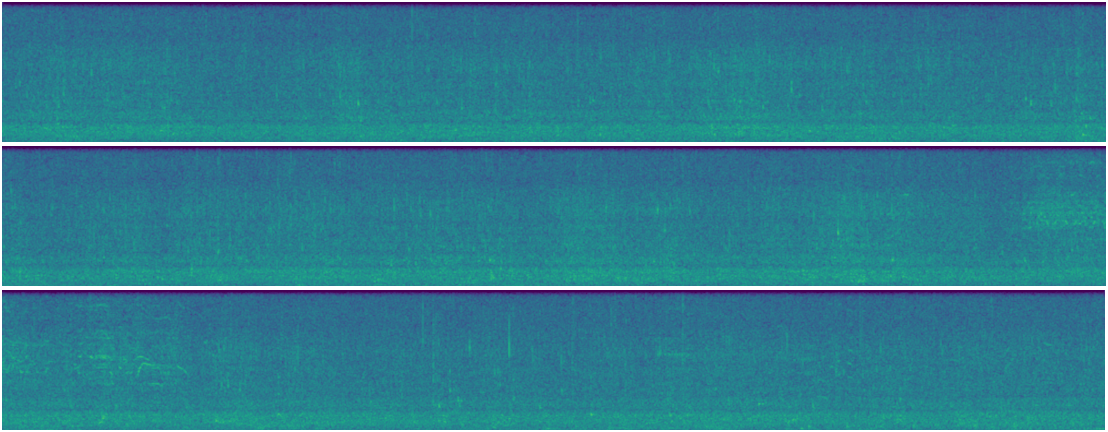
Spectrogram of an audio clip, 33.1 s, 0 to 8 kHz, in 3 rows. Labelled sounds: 22.1	23.7	Pacific white-sided dolphin, 3.3 to 5.1 kHz
28.6	28.9	Pacific white-sided dolphin, 4.2 to 4.6 kHz

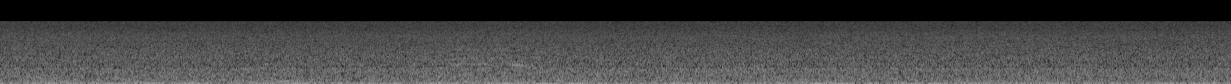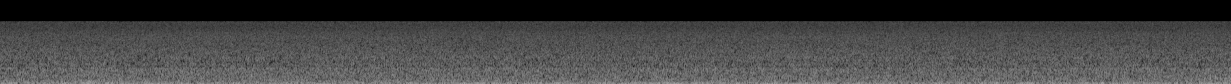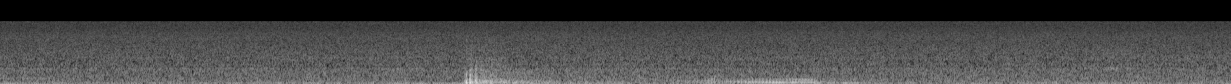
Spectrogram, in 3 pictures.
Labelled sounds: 5.1	5.4	humpback whale, 0.80 to 0.96 kHz

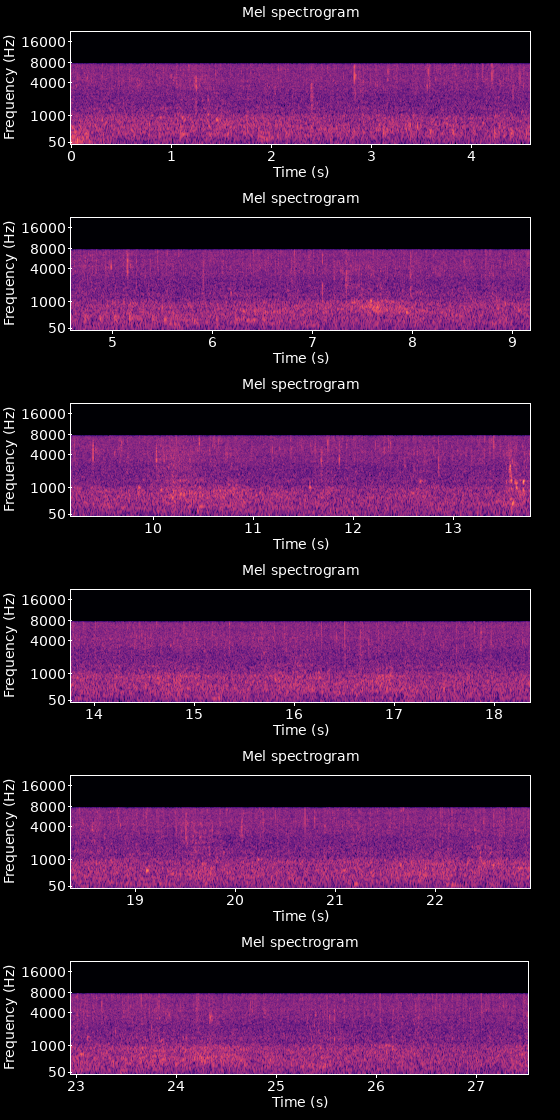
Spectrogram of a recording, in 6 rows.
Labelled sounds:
13.5	13.8	humpback whale, 1.2 to 1.5 kHz

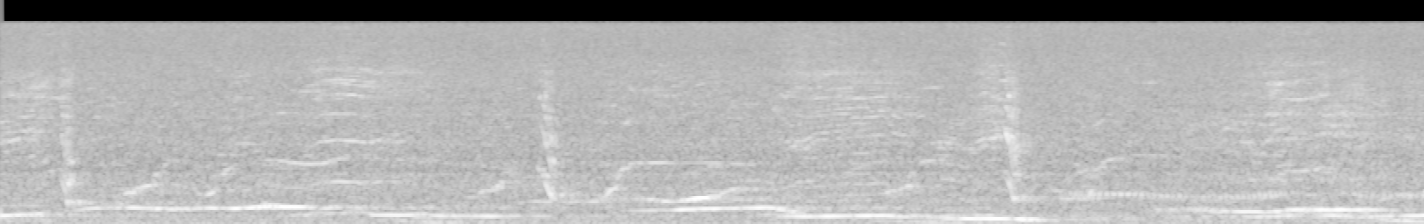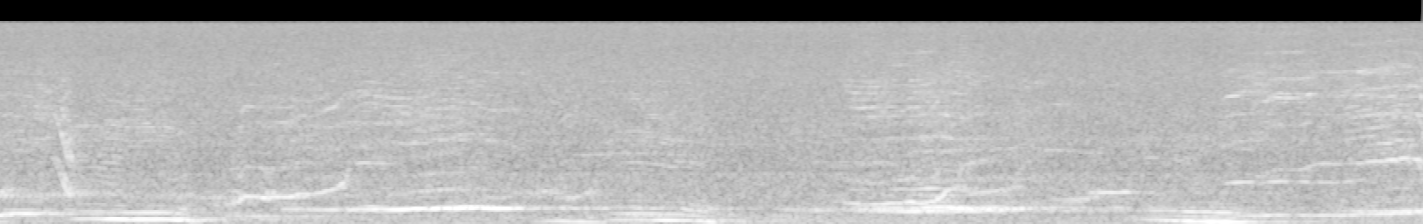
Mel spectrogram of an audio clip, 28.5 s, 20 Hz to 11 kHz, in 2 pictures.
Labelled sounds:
2.7	3.8	humpback whale, 0.86 to 3.4 kHz
6.2	6.5	humpback whale, 0.80 to 0.99 kHz
7.8	8.4	humpback whale, 1.1 to 3.6 kHz
9.2	11.3	humpback whale, 0.80 to 1.6 kHz
12.7	13.3	humpback whale, 0.80 to 3.4 kHz
16.6	16.9	humpback whale, 2.0 to 2.2 kHz
17.8	19.0	humpback whale, 0.86 to 2.6 kHz
20.0	20.7	humpback whale, 0.99 to 1.5 kHz
22.7	23.6	humpback whale, 2.0 to 5.1 kHz
26.5	28.4	humpback whale, 0.80 to 5.1 kHz

